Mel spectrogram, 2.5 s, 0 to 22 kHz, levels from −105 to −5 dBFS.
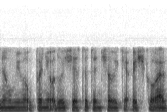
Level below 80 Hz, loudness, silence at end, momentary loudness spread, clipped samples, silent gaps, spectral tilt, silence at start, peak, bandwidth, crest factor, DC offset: -42 dBFS; -24 LUFS; 0 s; 3 LU; under 0.1%; none; -11 dB/octave; 0 s; -4 dBFS; 3.9 kHz; 18 dB; under 0.1%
